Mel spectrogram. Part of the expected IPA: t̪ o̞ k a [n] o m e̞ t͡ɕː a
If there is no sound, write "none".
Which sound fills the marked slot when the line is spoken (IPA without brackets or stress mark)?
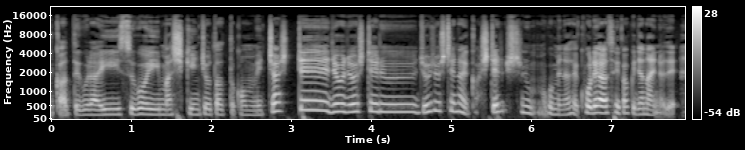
m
